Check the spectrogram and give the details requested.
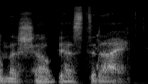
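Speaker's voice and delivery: hushed whisper. Showing the others what he has, whispering like a drug dealer. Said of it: "Why are we whispering like a drug dealer?".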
